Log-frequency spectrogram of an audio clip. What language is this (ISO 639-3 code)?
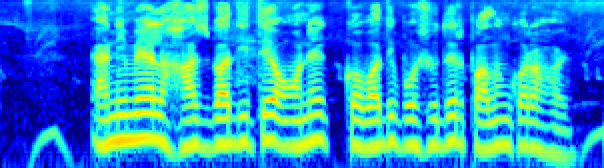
ben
